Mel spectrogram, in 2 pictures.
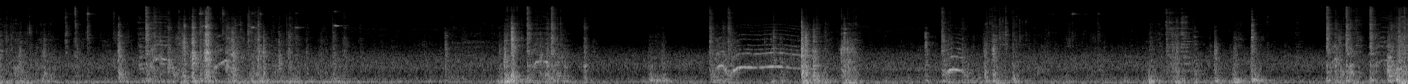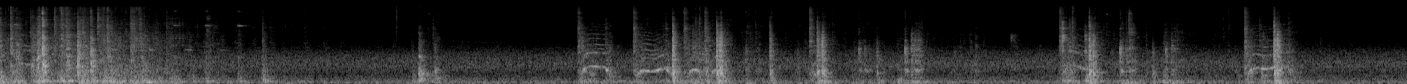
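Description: The 1963 Chevrolet Impala lowrider's two-pump hydraulic setup being worked by the switches: repeated bursts of pump running with the suspension creaking and squeaking as the car moves. The batteries are low and uncharged, so the hydraulics have little power.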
